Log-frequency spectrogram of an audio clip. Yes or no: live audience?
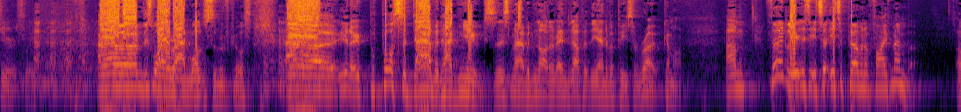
yes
